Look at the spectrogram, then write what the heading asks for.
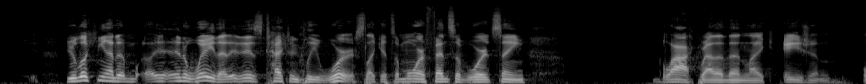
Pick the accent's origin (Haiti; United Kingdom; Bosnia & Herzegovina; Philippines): Bosnia & Herzegovina; I'm white and I'm from Bosnia.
